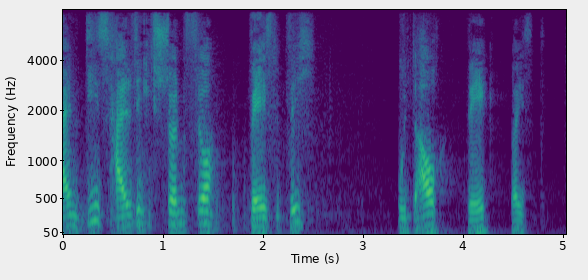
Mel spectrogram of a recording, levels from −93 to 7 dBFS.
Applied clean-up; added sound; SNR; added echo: neural mask model RNNoise.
